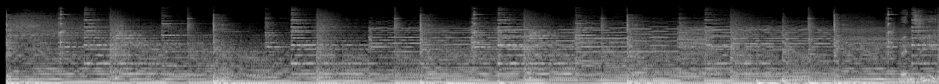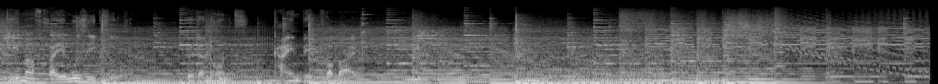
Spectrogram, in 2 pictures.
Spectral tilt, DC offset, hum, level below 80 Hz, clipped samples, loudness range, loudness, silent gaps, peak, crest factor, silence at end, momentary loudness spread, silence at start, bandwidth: -5.5 dB/octave; under 0.1%; none; -18 dBFS; under 0.1%; 2 LU; -17 LUFS; none; 0 dBFS; 14 dB; 0.1 s; 5 LU; 0.05 s; 14 kHz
